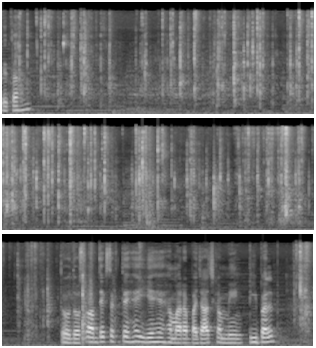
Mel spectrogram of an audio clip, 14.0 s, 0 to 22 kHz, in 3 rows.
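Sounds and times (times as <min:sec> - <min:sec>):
packaging being torn open: 0:00.0 - 0:10.8, 0:13.6 - 0:14.0
plastic film crinkling: 0:00.0 - 0:11.8, 0:13.5 - 0:14.0.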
